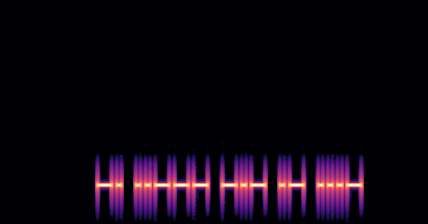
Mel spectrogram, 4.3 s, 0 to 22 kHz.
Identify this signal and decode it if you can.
Morse code, heard as a keyed tone, about 25 wpm, 700 Hz. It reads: N2KAV
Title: USA Call Signs - 5 Characters - 3x Character Spacing - 25wpm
